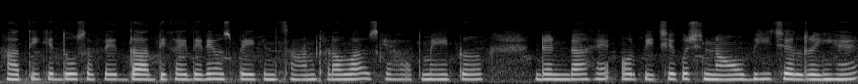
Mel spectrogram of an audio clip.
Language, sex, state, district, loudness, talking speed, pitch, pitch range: Hindi, female, Uttar Pradesh, Etah, -23 LUFS, 210 wpm, 235 Hz, 230-245 Hz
